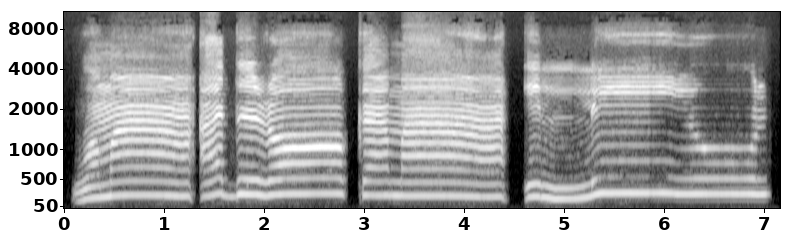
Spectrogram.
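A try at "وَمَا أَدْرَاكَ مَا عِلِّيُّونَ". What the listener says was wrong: এই লি বলে টান দিচ্ছেন, ইয়া মাদ্দার মতো টান হবে না, তাজদিদ যুক্ত হলে টান হয় না। এই লি, লাম ইয়াজের লি, ইল্লি। না, টান হবে না, সাকিন থাকলে ইয়া মাদ্দা হবে, টান হবে। ইল্লি বলে টান হয়ে যাচ্ছে, ইল্লি, বিনা টানে।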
